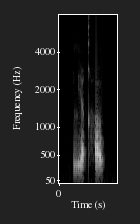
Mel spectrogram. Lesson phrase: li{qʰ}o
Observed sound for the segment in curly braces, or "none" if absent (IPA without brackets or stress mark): qʰ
